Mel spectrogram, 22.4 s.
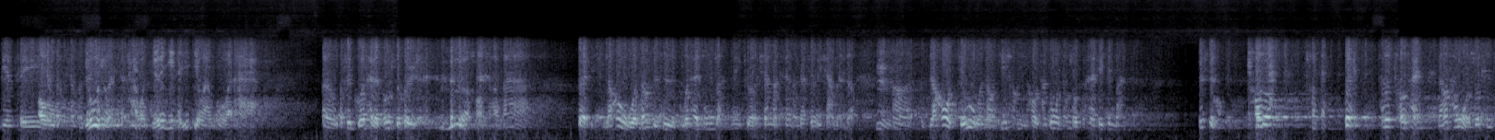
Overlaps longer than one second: present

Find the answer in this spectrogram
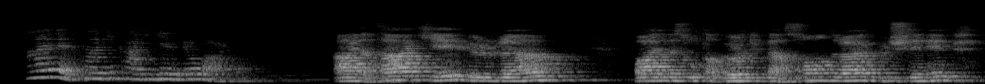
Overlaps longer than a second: none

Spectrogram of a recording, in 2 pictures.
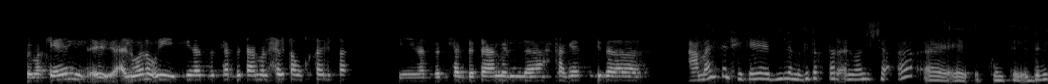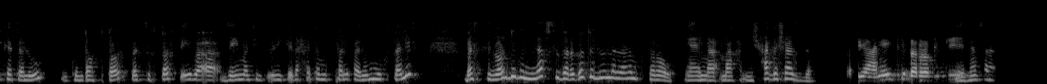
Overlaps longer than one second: none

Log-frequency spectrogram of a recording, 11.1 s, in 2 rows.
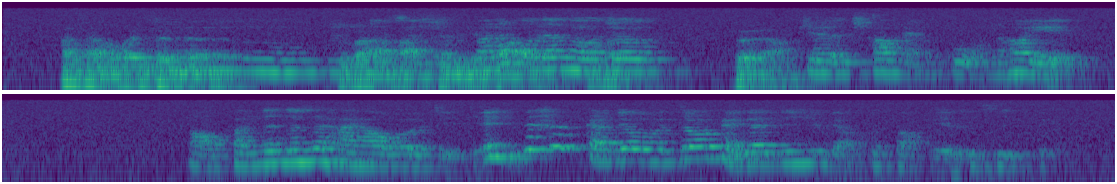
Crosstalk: present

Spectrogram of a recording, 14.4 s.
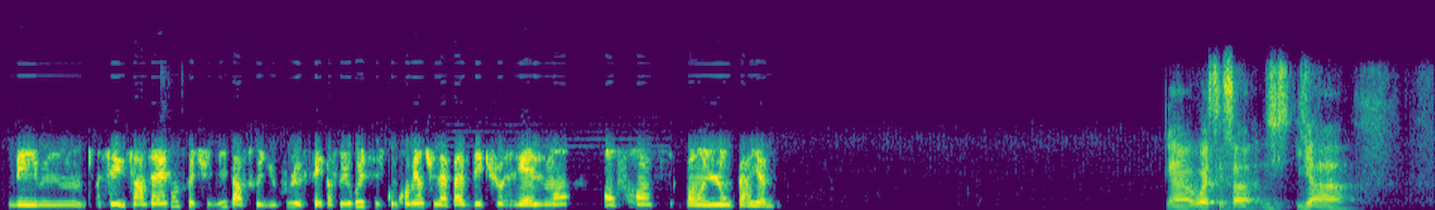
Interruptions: none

